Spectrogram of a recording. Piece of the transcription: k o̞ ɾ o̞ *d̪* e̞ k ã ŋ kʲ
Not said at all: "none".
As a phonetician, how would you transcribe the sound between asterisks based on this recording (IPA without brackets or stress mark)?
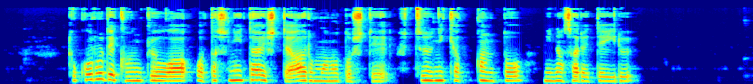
d̪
